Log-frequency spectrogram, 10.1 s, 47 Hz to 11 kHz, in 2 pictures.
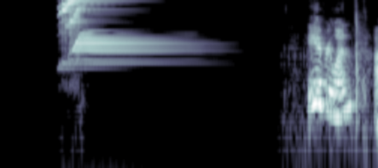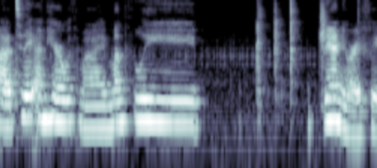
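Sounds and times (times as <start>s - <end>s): bright chime ringing: 0.8s - 3.3s.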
